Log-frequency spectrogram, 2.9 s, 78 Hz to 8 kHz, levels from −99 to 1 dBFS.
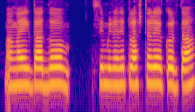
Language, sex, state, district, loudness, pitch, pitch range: Konkani, female, Goa, North and South Goa, -16 LUFS, 245 Hz, 240-250 Hz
